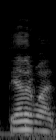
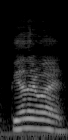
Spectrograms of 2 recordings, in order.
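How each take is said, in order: Both takes have the same delivery.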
